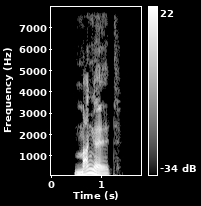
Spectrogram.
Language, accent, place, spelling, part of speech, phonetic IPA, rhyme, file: German, Germany, Berlin, mangelt, verb, [ˈmaŋl̩t], -aŋl̩t, De-mangelt.ogg
- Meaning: inflection of mangeln: 1. third-person singular present 2. second-person plural present 3. plural imperative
